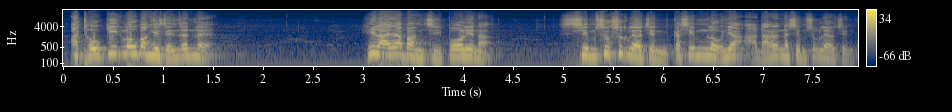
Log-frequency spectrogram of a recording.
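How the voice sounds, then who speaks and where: A man preaching a sermon slowly and deliberately, sometimes closing a thought with an amen. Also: high voice, pushed and bright. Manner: slow, deliberate preaching with frequent amens.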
